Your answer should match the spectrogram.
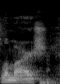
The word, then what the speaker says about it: LaMarche: It's just Maurice Lamarsh. Um Instagram. Instagram. I'm Maurice Lamar. Lamar is spelled L M A R C H E. Uh I don't tweet that much, but it's Maurice Lamar all one word.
